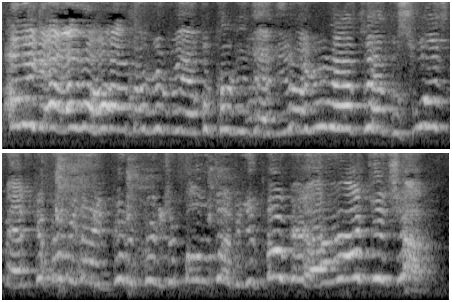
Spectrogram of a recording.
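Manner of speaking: high, loud, rapid imitation of a hysterical wife; hammed-up meltdown, shrieked at top pitch; flipping out. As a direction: race through it in mock hysterics. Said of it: "flips out. She goes".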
